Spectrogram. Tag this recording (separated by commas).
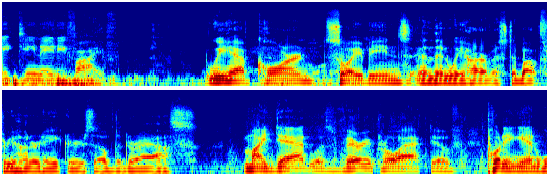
Speech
